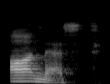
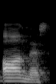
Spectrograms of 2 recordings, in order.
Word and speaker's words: honest: aqui olha só our honest é é a ser em roubou ela 105h mas você não vai pronunciar este h vai ficar apenas em nauer uma hora hein honest Man o homem honesto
